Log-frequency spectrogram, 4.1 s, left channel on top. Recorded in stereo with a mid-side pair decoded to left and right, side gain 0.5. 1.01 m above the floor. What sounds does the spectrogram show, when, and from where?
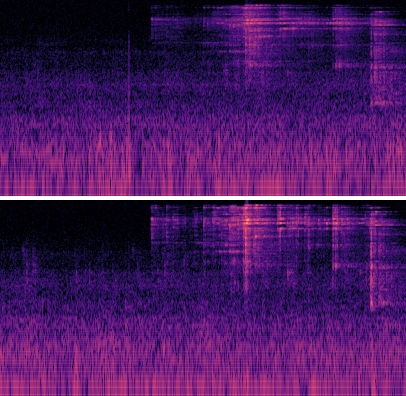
1.5 s keys jangling: 60° right, 4.5 m; by 3.9 s 65° right, 6 m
